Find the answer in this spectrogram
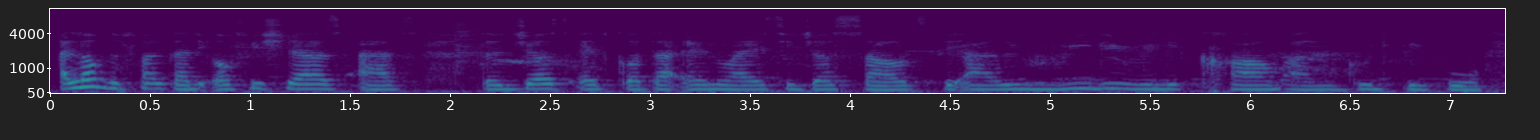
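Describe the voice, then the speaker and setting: A woman's voice: lowish voice, steady tone, moderate pace, a little hiss or hum, rough recording. A young Nigerian woman vlogging casually, chatting with pidgin phrases, her voice not fully recovered. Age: young adult. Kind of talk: casual storytelling vlog.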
